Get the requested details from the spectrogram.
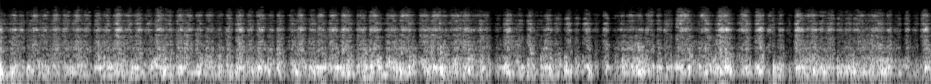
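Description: Two hands scratch and tap the surface and edge of a round, solid wooden plate with fingertips and short nails. The result is a fast, dense, continuous rasping scrape with quick, dry taps mixed in, holding at a steady level throughout.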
